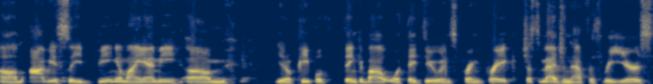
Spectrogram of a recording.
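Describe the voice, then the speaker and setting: A man with an American accent and an ordinary speaking voice talks at a moderate pace and fairly low pitch, his intonation fairly even. The loudness is very even, the sound dry and close with no echo, and the recording very clean with a silent background. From Michigan, outside Detroit. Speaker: sports podcast co-host. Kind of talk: casual chat.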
